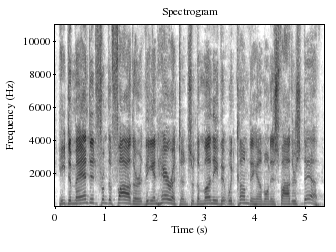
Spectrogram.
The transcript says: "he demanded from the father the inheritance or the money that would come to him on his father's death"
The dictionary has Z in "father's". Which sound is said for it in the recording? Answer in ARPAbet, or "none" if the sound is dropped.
Z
